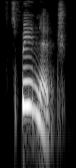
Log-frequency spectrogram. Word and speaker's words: spinach: second syllable stressed the next one spinach a kind of vegetables the first syllable is stressed okay and this is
